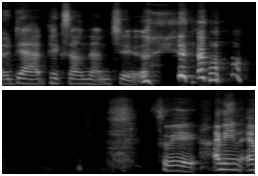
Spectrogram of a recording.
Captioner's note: laugh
